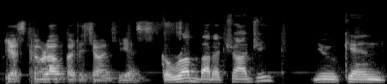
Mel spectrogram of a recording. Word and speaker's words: Bhattacharjee: And if you want to contact Gaurab, is that the right pronunciation? Gaurab. Yes, Gaurab Bhattacharjee, yes.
